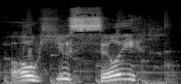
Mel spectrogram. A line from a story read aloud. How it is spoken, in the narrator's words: She giggled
